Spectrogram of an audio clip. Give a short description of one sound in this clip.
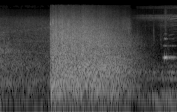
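An explosion bursts loudly in the air.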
